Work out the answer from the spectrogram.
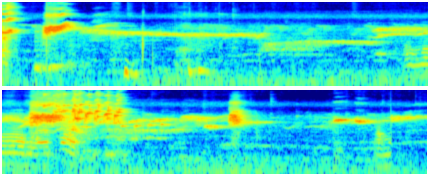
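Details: Hill myna copying human words and coughs: an opening squawk, then a long steady whistle, a loud raspy voice-like phrase in the middle, and short whistles and squeaks toward the end.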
